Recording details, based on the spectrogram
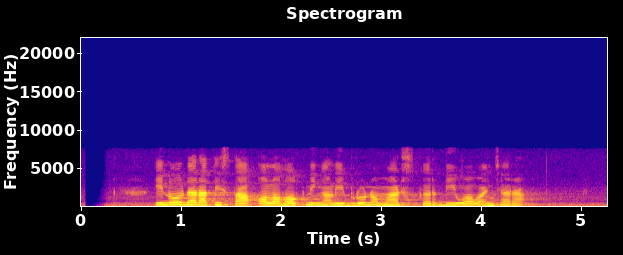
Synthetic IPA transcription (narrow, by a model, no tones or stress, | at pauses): ʔinuldaɾat̪ist̪aʔɔlɔɦɔkniŋalibɾunɔmarskɨrdiwawaɲt͡ʃaɾa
